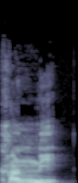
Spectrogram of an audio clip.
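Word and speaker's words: 管理: 수도관 발음은 스이도관, 스이도관. 이게 관리죠. 가장 많이 쓰는 단어입니다. 시험 때도 많이 보여주기도 하고 관리, 칸리, 칸리.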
